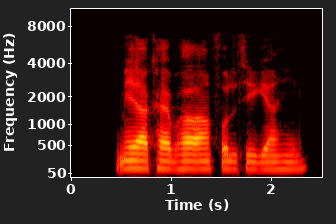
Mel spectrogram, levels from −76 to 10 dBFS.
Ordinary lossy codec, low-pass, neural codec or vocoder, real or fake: Opus, 24 kbps; 7.2 kHz; codec, 16 kHz, 2 kbps, X-Codec, WavLM features, trained on Multilingual LibriSpeech; fake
